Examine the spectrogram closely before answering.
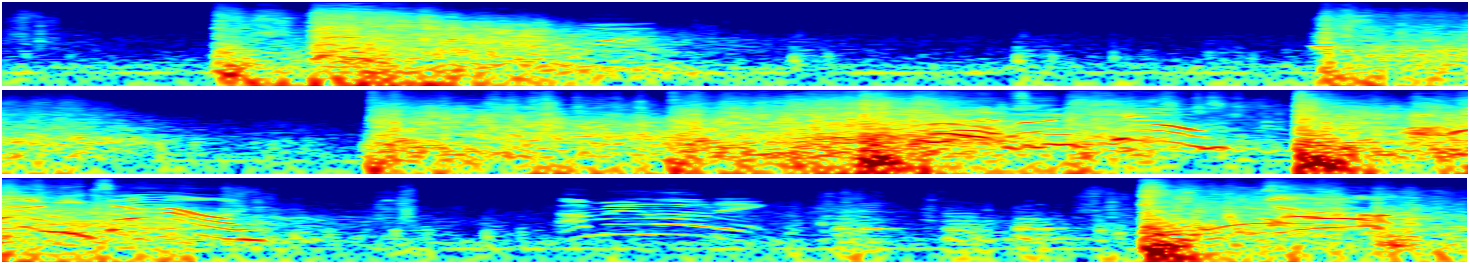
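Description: Sniper rifle shots crack loudly and echo.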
